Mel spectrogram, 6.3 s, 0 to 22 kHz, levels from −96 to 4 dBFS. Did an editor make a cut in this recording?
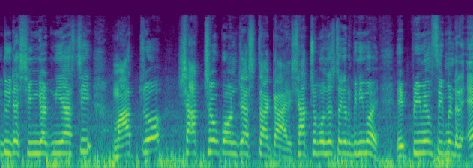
no; 0 cuts

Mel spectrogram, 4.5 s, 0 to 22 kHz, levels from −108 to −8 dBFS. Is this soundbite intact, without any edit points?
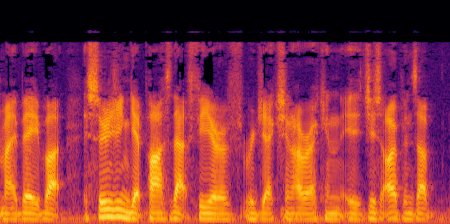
no; 1 cut; at 1.7 s

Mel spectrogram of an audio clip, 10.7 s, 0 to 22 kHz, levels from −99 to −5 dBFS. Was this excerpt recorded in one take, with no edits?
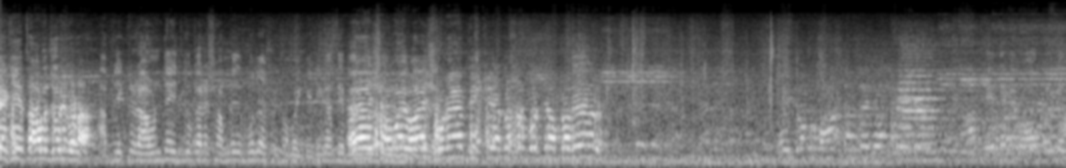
yes; 0 cuts

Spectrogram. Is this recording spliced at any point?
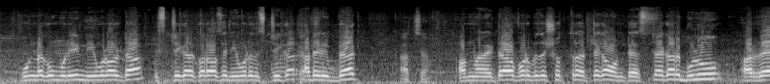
yes; 3 cuts; at 1.6 s, 2.9 s, 6.5 s

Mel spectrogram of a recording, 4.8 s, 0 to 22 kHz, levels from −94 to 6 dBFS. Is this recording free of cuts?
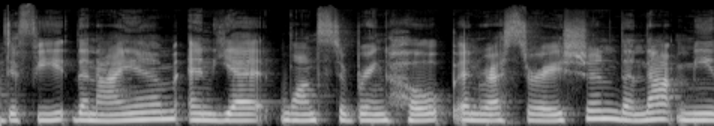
yes; 0 cuts

